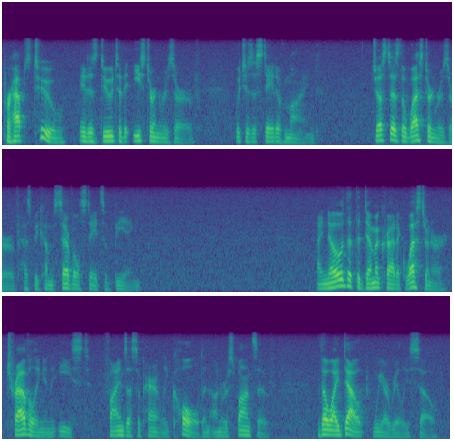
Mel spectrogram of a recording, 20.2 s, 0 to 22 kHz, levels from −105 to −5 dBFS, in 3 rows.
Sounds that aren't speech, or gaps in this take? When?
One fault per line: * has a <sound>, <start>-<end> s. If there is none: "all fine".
all fine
